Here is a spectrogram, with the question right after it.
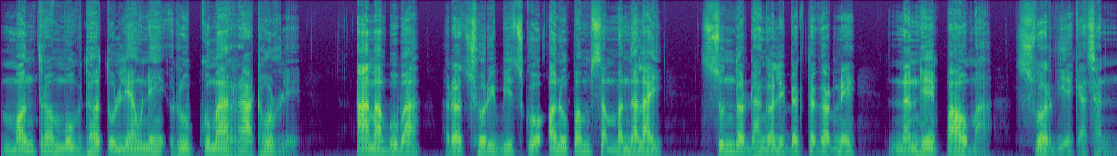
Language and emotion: Nepali, neutral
